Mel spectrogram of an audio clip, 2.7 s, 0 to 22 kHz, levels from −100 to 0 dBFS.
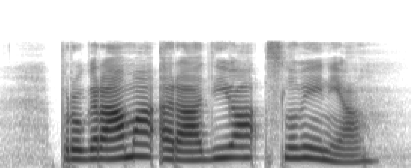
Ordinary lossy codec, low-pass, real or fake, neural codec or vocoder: none; none; real; none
